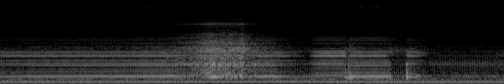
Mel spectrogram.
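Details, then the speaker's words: 1997 GPX TVP9 5-inch B&W TV/AM/FM/cassette, mint in box: steady low buzz under the audio that swells with bright picture content; possibly needs IF alignment or comes from the jungle circuit, unconfirmed. "let's see what happens here i heard it buzzy buzzy"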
